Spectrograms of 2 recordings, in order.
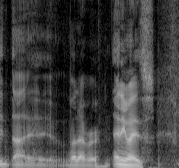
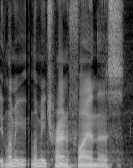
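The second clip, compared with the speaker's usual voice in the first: ordinary talk, nothing marked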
